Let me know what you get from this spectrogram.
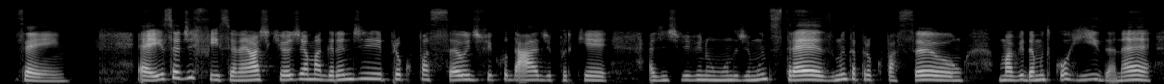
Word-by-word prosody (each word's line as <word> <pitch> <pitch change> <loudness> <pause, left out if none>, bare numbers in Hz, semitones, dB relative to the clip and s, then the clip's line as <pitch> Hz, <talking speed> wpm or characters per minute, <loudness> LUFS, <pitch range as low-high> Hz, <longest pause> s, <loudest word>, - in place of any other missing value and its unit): Sim. 160 -8 0 0.7
É, 195 -1 +6
isso 235 +9 +3
é 295 - +4
difícil, 220 -9 -3
né, 190 +1 +1
eu - - +6
acho 215 0 +3
que 210 - -2
hoje 225 +3 0
é - - +3
uma 235 -1 -1
grande 245 +5 -3
preocupação 215 -3 -3
e 220 - -1
dificuldade, 210 -1 -1
porque 200 -2 -4 0.4
a 185 - -6
gente 190 +1 -8
vive 205 0 -6
em 210 - -3
um 200 - -4
mundo 200 +1 -4
de 200 +1 -6
muito 230 +5 -3
estresse, 210 -4 +6
muita 245 +4 -2
preocupação, 200 -2 0 0.4
uma 200 0 +1
vida 195 0 -2
muito 215 +2 -5
corrida, 220 -2 -6
né. 200 +1 +3
210 Hz, 170 wpm, -26 LUFS, 200-220 Hz, 0.7 s, É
